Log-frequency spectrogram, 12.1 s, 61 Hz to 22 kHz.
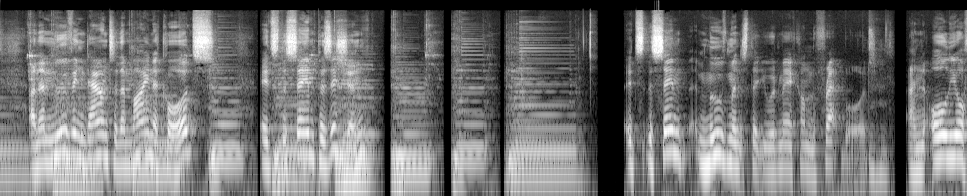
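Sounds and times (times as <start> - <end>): acoustic guitar chords strummed: 0.0 - 7.3
man's voice: 0.3 - 4.8, 7.8 - 12.0.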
